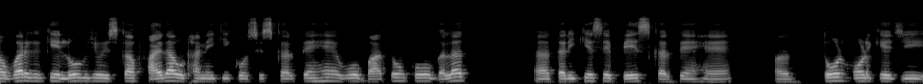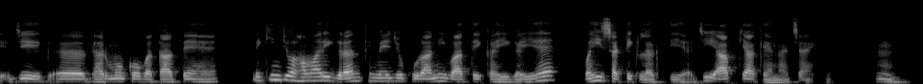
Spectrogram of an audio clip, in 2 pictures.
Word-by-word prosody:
वर्ग 160 -1 +5
के 160 -1 +3
लोग 155 +2 +4
जो 150 0 +2
इसका 145 +1 +2
फ़ायदा 145 +2 +5
उठाने 145 -2 +2
की 140 - -3
कोशिश 140 +1 -2
करते 140 +1 -2
हैं, 155 +2 -2
वो 150 0 +1
बातों 130 +6 0
को 155 0 +3
गलत 170 +5 +3 0.7
अ, 130 - +2
तरीक़े 140 +2 +2
से 150 0 +1
पेश 145 +1 +3
करते 125 +1 -2 0.2
हैं 125 +1 -5 0.4
अ, 125 0 -2 0.4
तोड़-मोड़ 155 -2 +4
के 150 0 +2
जी, 140 -1 -1
जी। 140 -2 0
अ, 130 0 +2
धर्मों 130 +3 0
को 135 - 0
बताते 120 0 -1
हैं। 120 0 -6 0.4
लेकिन 215 +5 -1
जो 205 -3 +3
हमारी 175 +1 +1
ग्रंथ 155 +3 +2
में 150 -1 -2
जो 150 - -2
पुरानी 140 +3 +1
बातें 130 0 +1
कही 120 0 -3
गई 115 +1 -3
है, 190 +7 +2 0.3
वही 185 - +2
सटीक 135 -7 -1
लगती 105 0 -5
है। 105 +1 -8
जी, 170 +7 -4
आप 130 0 +2
क्या 135 -2 +1
कहना 100 -1 -5
चाहेंगे? 105 +1 -12 0.5
हुँ। 105 -3 -9
140 Hz, 170 wpm, -30 LUFS, 125-155 Hz, 0.7 s, वर्ग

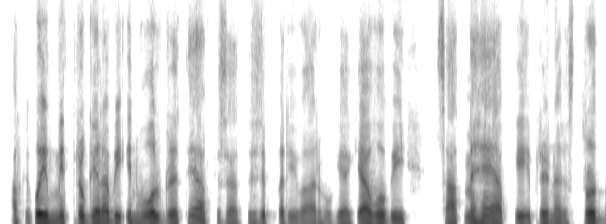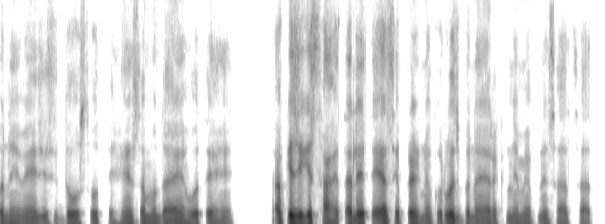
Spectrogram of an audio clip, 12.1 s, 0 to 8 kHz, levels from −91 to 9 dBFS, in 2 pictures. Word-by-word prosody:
आपके 160 - -12
कोई 205 -1 +11
मित्र 150 +2 0
वग़ैरह 165 0 +3
भी 175 +2 0
इन्वॉल्व 140 +2 +2
रहते 130 +10 -2
हैं 200 - 0
आपके 165 -10 -5
साथ? 110 -2 -8
जैसे 115 +3 -6
परिवार 110 -4 -9
हो 110 +1 -15
गया। 110 0 -6
क्या 120 +3 +2
वो 125 0 +3
भी 130 +3 -2 0.3
साथ 120 0 -3
में 150 - +1
है 185 +5 +1
आपकी 120 -7 -2
प्रेरणा 115 -1 -3
का 115 - -10
स्रोत 120 +1 +3
बने 110 -1 -5
हुए 110 0 -6
हैं 110 - -4
जैसे 110 0 -10
दोस्त 110 0 -5
होते 110 0 -9
हैं, 110 +2 -7
समुदाय 110 0 -4
होते 105 0 -5
हैं? 105 0 -10 0.4
आप 155 - +1
किसी 180 0 +8
की 190 - +7
सहायता 125 -8 -3
लेते 140 0 +2
हैं - - +3
ऐसे 155 -3 -2
प्रेरणा 110 -3 -2
को 115 - -9
रोज़ 115 -1 +3
बनाए 105 -1 -5
रखने 110 +1 -9
में 110 0 -6
अपने 110 +1 -10
साथ-साथ? 110 0 -12
115 Hz, 245 wpm, -23 LUFS, 110-135 Hz, 0.4 s, कोई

